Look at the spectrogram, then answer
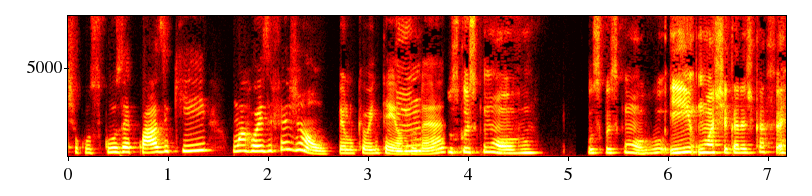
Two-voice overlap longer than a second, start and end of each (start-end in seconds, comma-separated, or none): none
